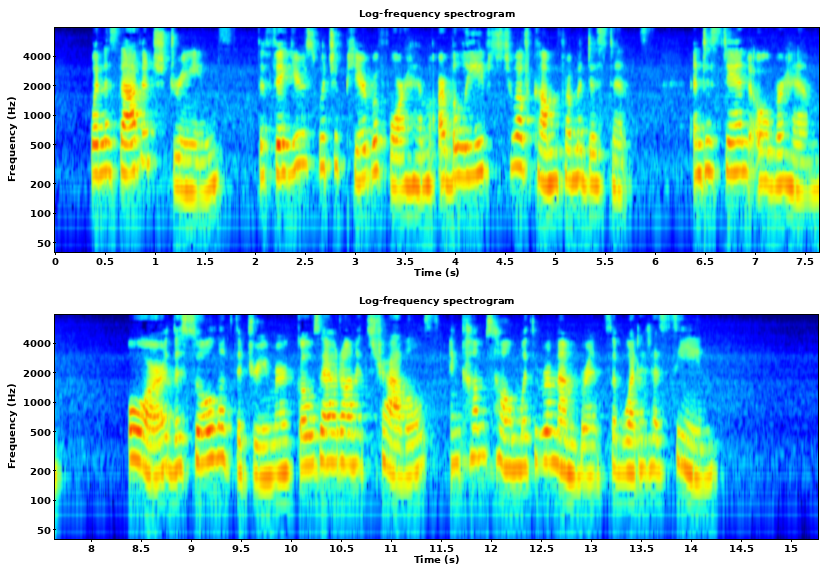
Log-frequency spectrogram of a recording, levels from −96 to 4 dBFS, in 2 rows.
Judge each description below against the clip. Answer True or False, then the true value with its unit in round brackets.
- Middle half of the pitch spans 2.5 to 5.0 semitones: True (4.7 semitones)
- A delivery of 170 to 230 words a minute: True (175 wpm)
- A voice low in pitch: False (220 Hz)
